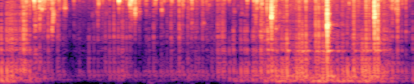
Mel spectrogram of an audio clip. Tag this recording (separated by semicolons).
anechoic-chamber; drip; plastic; bucket; field-recording; purist; water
